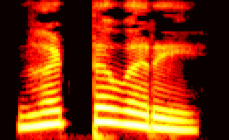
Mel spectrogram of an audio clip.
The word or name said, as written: ಘಟ್ಟವರೆ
